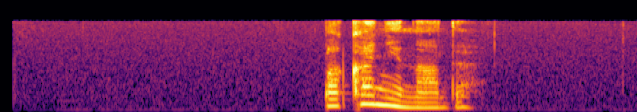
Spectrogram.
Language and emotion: Russian, neutral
